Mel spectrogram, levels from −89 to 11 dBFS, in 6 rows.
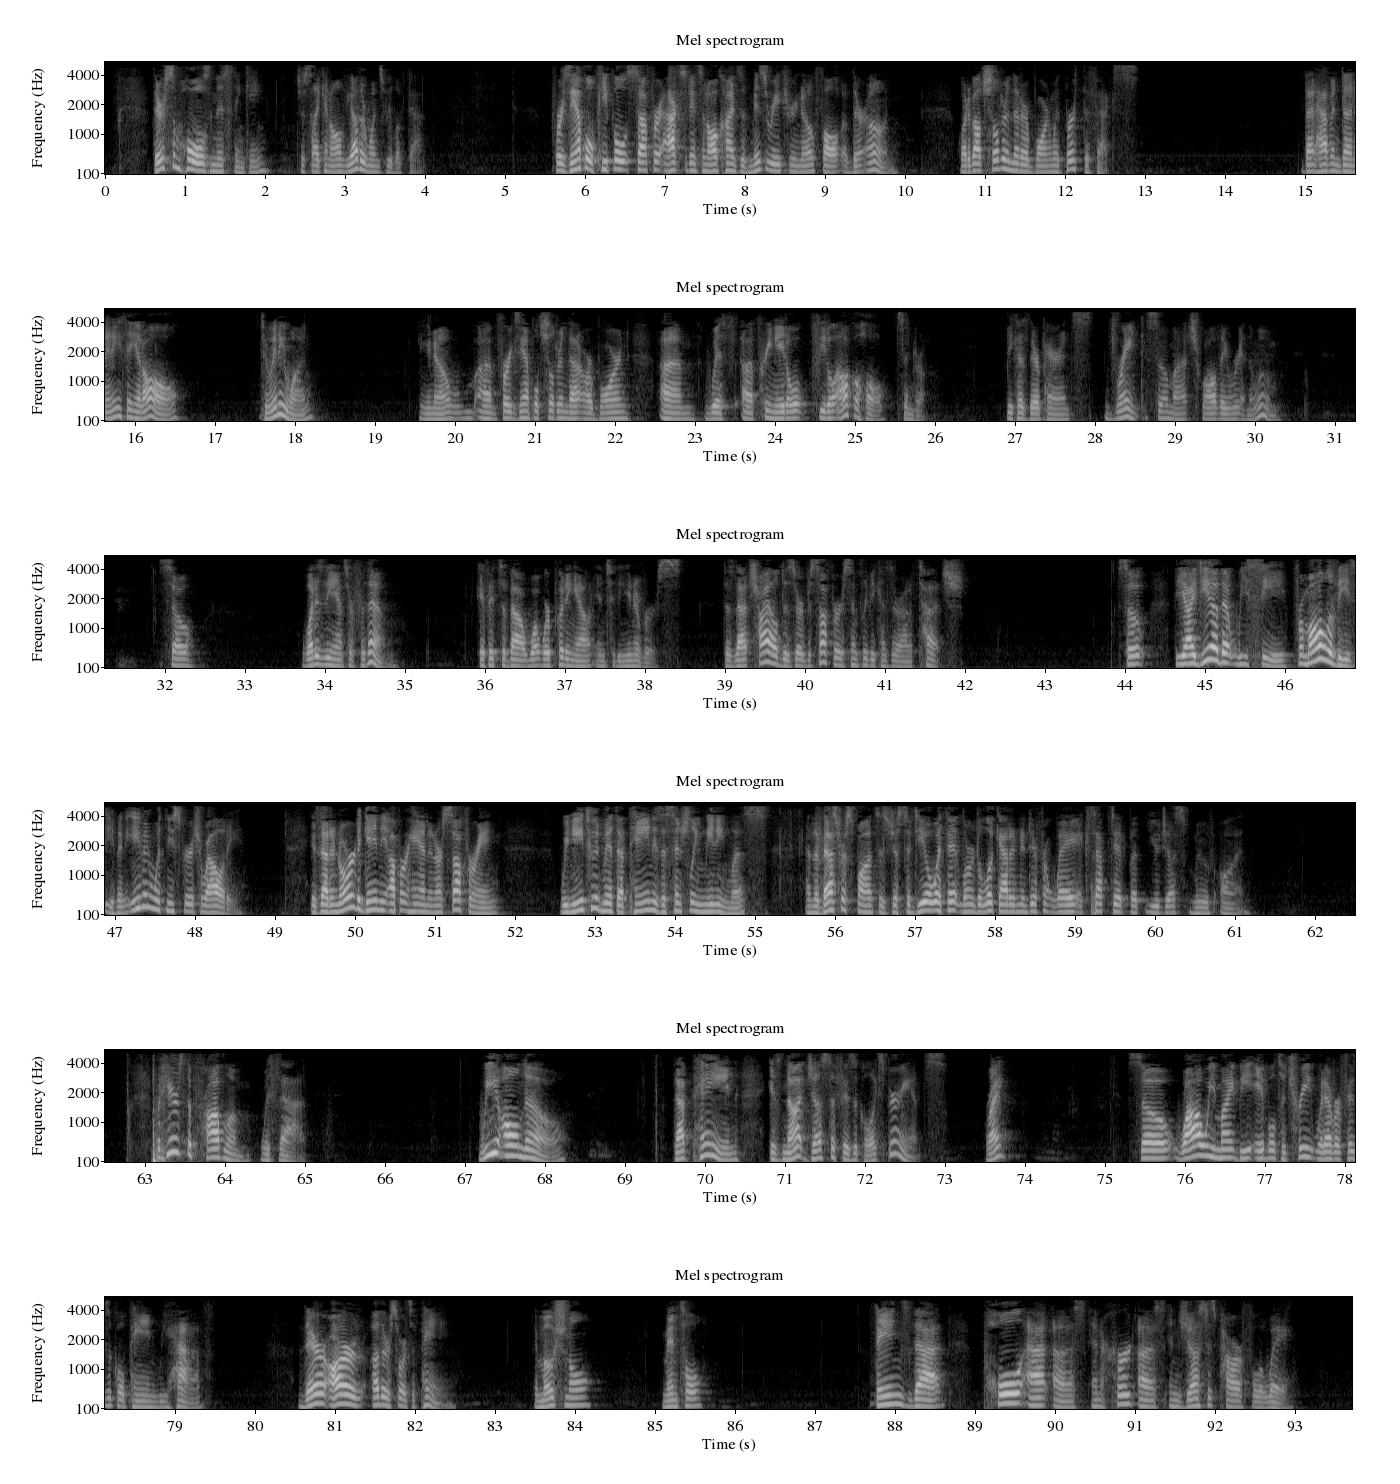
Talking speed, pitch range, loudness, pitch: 140 wpm, 135-180 Hz, -26 LUFS, 155 Hz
